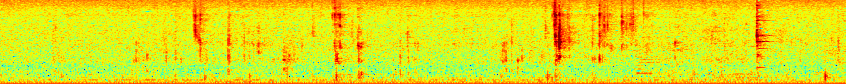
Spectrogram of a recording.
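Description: Faint, close chewing of a soft mouthful of greens and candied yams, with a few scattered soft mouth clicks and lip smacks; the sharpest comes about five and a half seconds in.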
